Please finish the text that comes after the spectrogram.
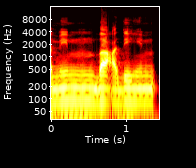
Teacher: او وہ مدہ ہے، من بعدہم نون ساکن کا یہاں اقلاب ہے، نون کو میم سے بدل کے پڑھیں گے۔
